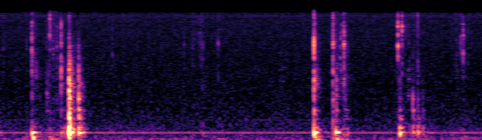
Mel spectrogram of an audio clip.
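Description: A metal craft knife scrapes and cuts flakes off a large, solid green soap block held in hand, with the soap chips piling onto a black surface. Short, crisp clicking scrapes come in three brief clusters over a faint, steady low hum.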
